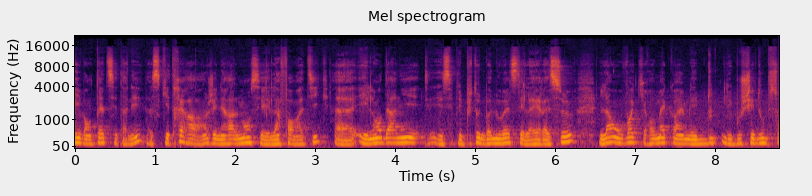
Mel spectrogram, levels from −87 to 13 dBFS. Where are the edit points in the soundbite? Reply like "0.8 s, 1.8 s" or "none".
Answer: 1.0 s, 3.2 s, 4.4 s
